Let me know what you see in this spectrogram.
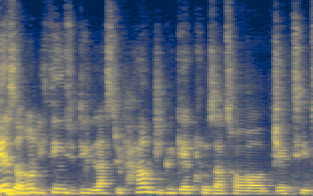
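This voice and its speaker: Her voice somewhat breathy, a woman speaks with lively intonation. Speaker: career coach. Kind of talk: webinar talk. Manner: fast.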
